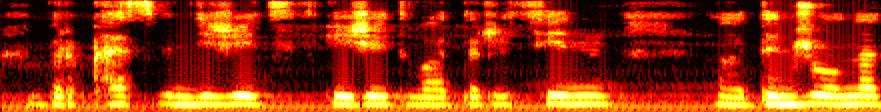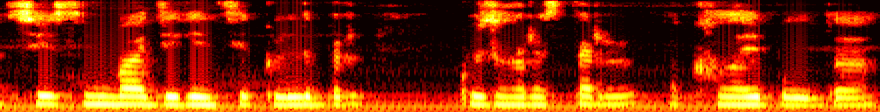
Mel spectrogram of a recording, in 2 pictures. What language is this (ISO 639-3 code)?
kaz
